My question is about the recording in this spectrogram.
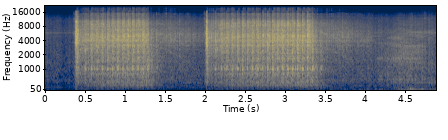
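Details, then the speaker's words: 2006 Harley-Davidson Dyna Street Bob, pressing the starter button: two one-second bursts of fast high buzzing whir with no cranking; starter spins freely as the compensator slips, something stripped inside the primary. "so something in there [Music] is stripped so I'm going to remove the primary cover and check things out"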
